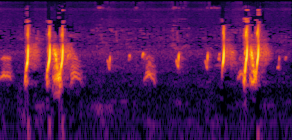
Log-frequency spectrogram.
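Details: Female quail calling, used by hunters: two bursts of sharp triple chirps, separated by scattered soft, short notes.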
